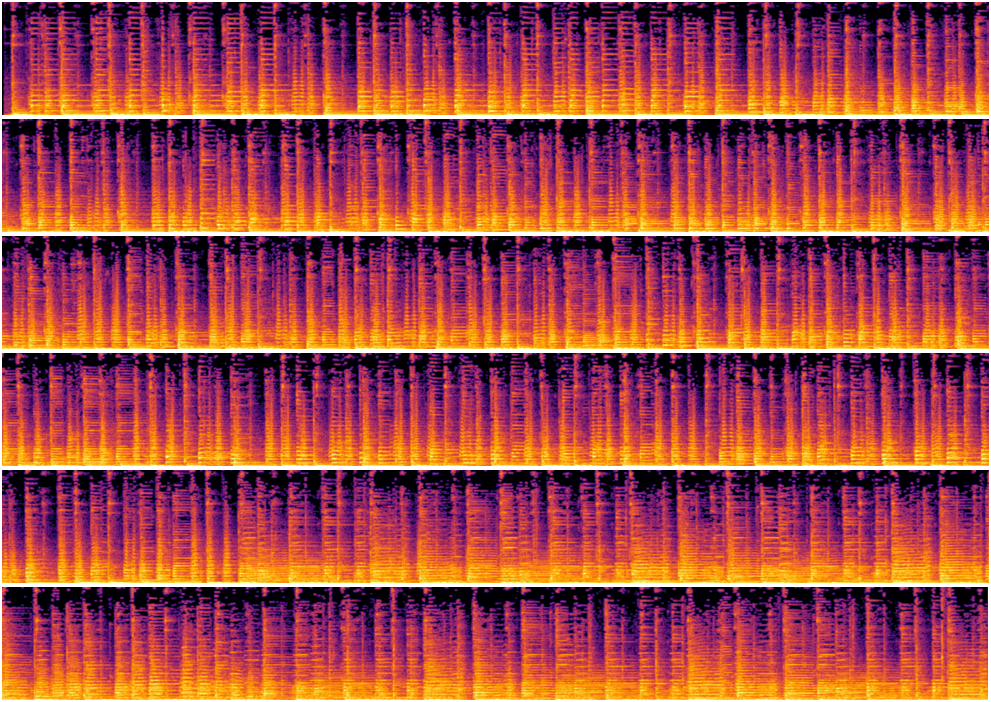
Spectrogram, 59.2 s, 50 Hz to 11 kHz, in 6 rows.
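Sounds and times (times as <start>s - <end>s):
desert banjo: 0.0s - 59.2s.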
